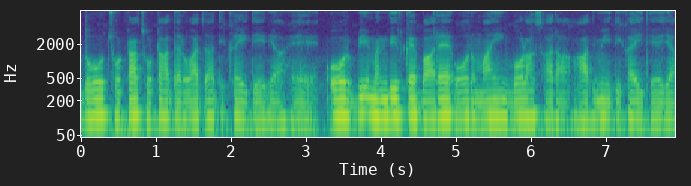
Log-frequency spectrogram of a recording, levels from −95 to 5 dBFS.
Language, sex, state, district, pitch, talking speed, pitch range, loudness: Marwari, male, Rajasthan, Nagaur, 100 Hz, 160 wpm, 95-105 Hz, -18 LUFS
